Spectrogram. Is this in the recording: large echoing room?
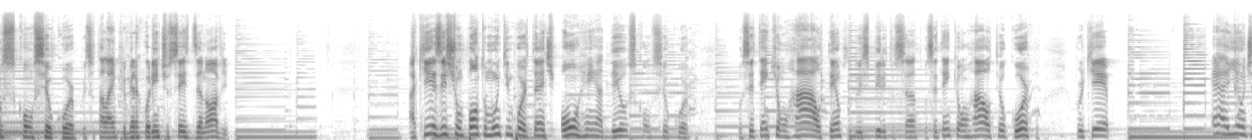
yes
